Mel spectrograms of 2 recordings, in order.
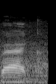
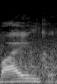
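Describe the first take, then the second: First: The vowel sounds like 'a'. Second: The vowel sounds like 'ai'. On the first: The speaker calls it right. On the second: The speaker calls it wrong.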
